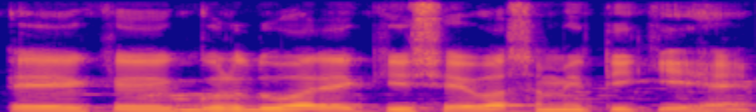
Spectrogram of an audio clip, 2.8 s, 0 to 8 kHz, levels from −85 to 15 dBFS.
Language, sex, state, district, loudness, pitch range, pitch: Hindi, male, Rajasthan, Bikaner, -14 LUFS, 110-120 Hz, 115 Hz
